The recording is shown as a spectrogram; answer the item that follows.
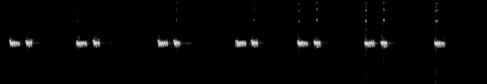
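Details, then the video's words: Female common quail uttering seven sharp double chirps, the final one single, at an uneven pace of about one pair every 0.7 seconds, in silence. "مادہ بٹیر کی کرک | मादा बटेर की आवाज़ | Mada Batair ki kirak | Female Common Quail Raising Call"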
